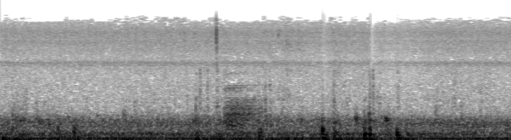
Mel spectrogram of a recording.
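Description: Wind rumbling on the camera microphone, with a short, brighter sound a little over two seconds in.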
